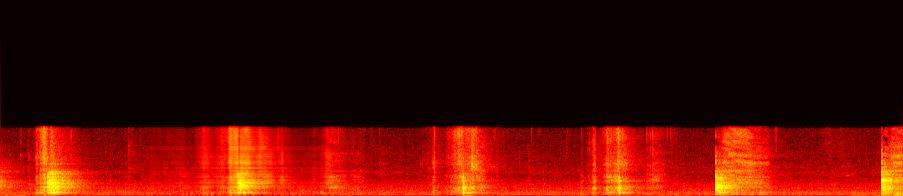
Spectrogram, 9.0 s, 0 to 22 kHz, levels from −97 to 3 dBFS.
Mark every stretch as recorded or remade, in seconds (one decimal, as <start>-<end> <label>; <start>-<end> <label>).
0.0-1.5 recorded; 1.5-3.3 remade; 3.3-9.0 recorded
